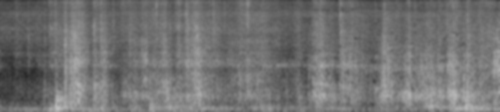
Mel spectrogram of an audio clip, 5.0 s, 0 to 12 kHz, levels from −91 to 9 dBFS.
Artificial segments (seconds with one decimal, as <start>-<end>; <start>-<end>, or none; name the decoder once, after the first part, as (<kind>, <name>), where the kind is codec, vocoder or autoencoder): 0.0-3.0 (codec, SNAC)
